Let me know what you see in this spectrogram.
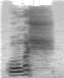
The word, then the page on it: oomash: Xyzyl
